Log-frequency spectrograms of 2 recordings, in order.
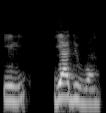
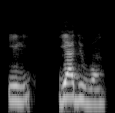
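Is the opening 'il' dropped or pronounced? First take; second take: dropped; dropped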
